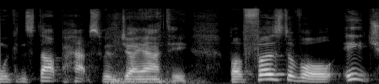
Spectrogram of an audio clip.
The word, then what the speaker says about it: Jayati: Yo, just say her name the way it's supposed to be said. Jayati. Jayati. Not Jayatti.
